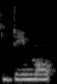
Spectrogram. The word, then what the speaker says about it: Des Moines: The way you fancifully pronounce Des Moines. That's how all the locals say it there.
